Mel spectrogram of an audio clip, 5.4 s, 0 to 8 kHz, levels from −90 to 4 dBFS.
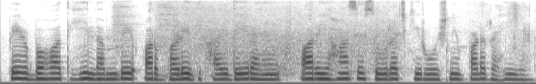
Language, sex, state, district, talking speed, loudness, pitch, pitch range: Hindi, female, Jharkhand, Sahebganj, 210 wpm, -27 LUFS, 190 Hz, 180-195 Hz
